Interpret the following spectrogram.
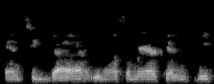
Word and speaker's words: Antigua: And I learned that it is pronounced Antigua. Us Americans, we pronounce it phonetically Antigua. It's not a gua, it's a guh.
